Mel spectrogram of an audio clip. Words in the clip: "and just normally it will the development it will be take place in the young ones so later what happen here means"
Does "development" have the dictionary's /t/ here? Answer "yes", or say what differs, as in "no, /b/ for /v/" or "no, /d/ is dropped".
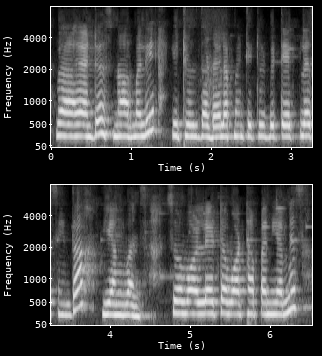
yes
